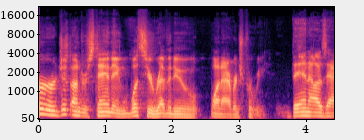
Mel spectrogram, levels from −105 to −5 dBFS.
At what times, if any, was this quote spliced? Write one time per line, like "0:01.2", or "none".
0:03.5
